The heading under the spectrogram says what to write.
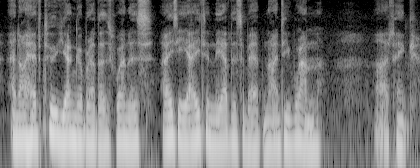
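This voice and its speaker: A man with an Australian accent, fairly high-pitched, monotone and flat, at a moderate pace. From Australia, rural Victoria. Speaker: retired minister and civil engineer. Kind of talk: interview.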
